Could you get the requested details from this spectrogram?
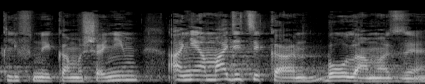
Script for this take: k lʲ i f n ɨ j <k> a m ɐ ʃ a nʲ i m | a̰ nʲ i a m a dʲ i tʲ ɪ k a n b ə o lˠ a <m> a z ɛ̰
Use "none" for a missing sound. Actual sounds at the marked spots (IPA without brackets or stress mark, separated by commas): k, m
